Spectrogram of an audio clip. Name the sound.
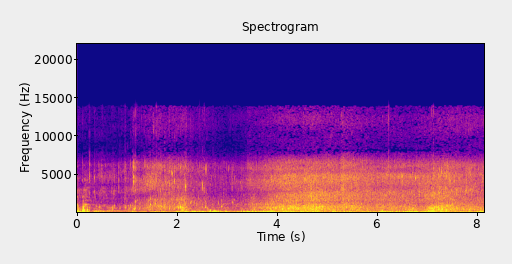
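ocean waves rolling in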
